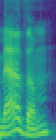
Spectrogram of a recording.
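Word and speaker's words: mathom: For example, bul has g as in bulge and math rhymes with fathom.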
